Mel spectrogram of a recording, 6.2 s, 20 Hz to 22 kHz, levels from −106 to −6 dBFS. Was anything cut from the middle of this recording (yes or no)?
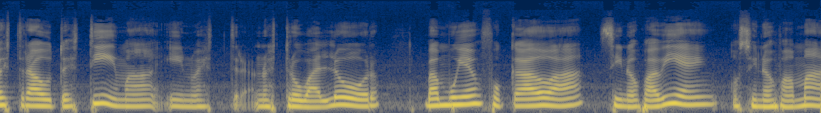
yes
